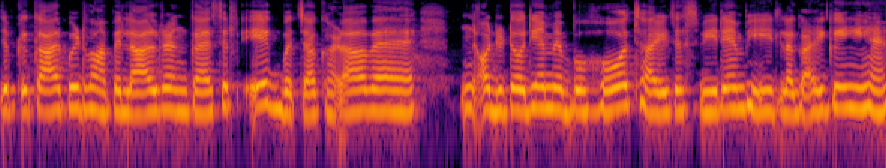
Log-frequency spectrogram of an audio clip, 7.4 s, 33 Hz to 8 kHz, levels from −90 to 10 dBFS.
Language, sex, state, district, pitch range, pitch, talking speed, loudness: Hindi, female, Delhi, New Delhi, 205-230 Hz, 210 Hz, 185 wpm, -14 LUFS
